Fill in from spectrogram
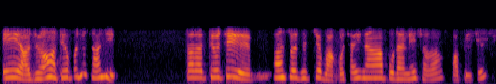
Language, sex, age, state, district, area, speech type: Nepali, female, 30-45, West Bengal, Darjeeling, rural, conversation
